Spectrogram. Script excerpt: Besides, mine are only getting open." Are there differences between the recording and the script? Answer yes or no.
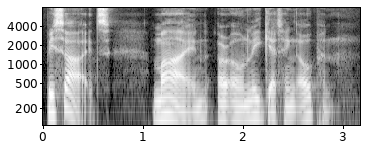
no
